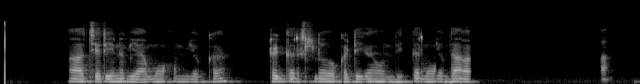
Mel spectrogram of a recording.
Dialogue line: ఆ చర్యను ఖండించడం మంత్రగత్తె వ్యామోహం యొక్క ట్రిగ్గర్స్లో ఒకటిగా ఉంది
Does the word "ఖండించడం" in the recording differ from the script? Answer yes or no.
yes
